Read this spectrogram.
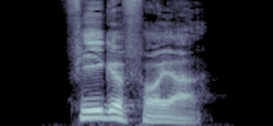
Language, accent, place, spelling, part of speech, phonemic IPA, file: German, Germany, Berlin, Fegefeuer, noun, /ˈfeːɡəˌfɔʏ̯ɐ/, De-Fegefeuer.ogg
- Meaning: Purgatory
